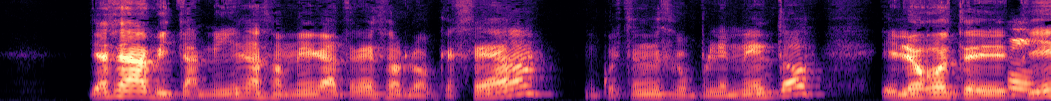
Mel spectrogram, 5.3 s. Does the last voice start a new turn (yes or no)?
no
